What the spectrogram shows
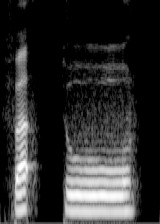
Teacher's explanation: The fa is connecting with hamza, and the sound becomes very quick because the sound is ending at the end of throat.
